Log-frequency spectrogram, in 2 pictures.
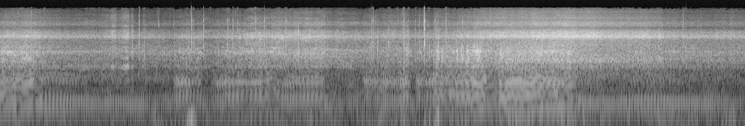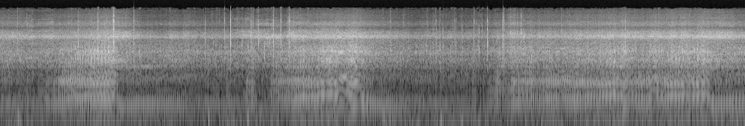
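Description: Motocross bike engine heard from on board, revving up hard and falling away again several times as the rider accelerates along the track and backs off for turns. A sharp knock stands out about four seconds in.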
